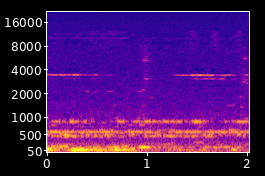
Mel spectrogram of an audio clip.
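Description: Near silence: faint room tone with a steady faint hum.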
